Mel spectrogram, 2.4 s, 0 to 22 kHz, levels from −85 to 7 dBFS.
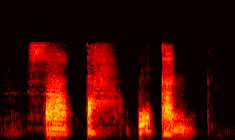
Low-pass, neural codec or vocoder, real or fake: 7.2 kHz; codec, 44.1 kHz, 1.7 kbps, Pupu-Codec; fake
